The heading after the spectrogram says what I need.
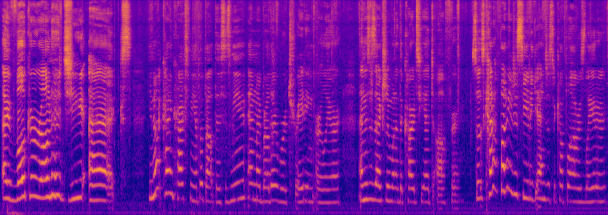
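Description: A young woman hosting a live stream from a small home room, chatting casually and naming each card aloud with bursts of excitement. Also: high-pitched, fairly quick. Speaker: live stream host opening card packs.

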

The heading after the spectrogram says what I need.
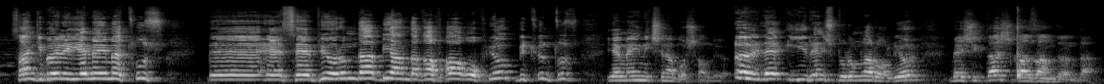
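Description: A man's voice: sits high, fairly bright tone, recorded from a distance. A man playing a hot-tempered male club president who rants theatrically, swinging from sweet talk to fury. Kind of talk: comedy sketch monologue. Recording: roomy echo, away from the mic.

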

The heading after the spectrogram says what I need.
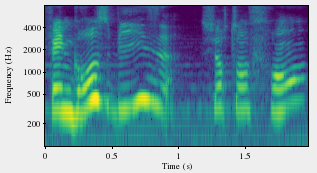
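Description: A chatty young woman with a high, light voice talks casually to her stream audience, answering viewer messages in an animated way, with frequent fillers. Faint music plays behind her. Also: a little slow.

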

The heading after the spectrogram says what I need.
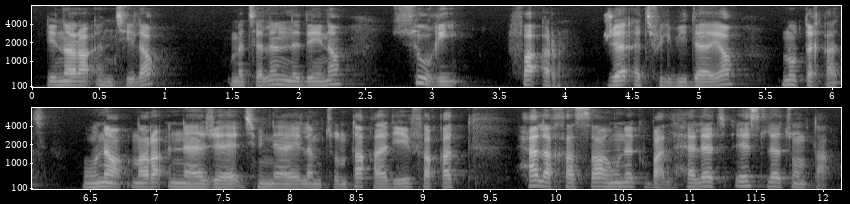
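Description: A man teaching French letter sounds in Arabic, patiently repeating each example word. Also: mid-range voice. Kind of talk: explaining pronunciation rules.

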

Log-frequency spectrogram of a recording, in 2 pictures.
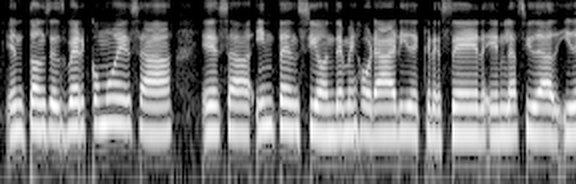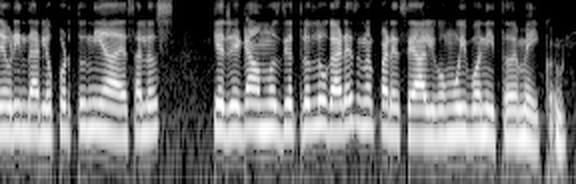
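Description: In an on-camera interview in an outdoor downtown plaza, a woman in her thirties who founded a project speaks earnestly into a handheld mic with a Colombian Spanish accent, filling pauses often. Her voice is smooth and medium-pitched, with little pitch movement and a moderate pace, in a dry recording.

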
